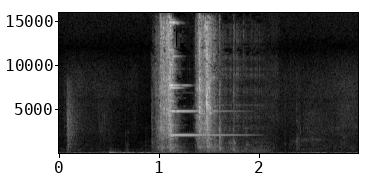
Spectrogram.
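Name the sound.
cash register sound effect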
